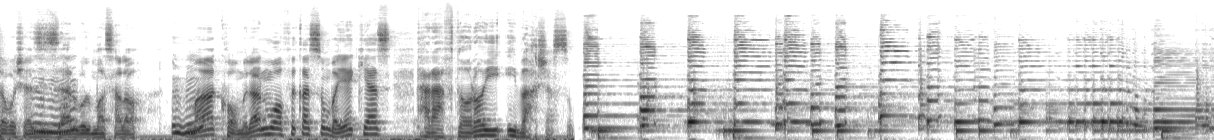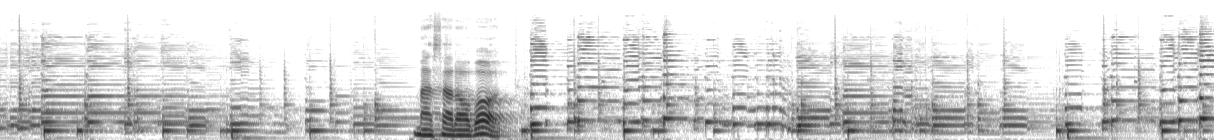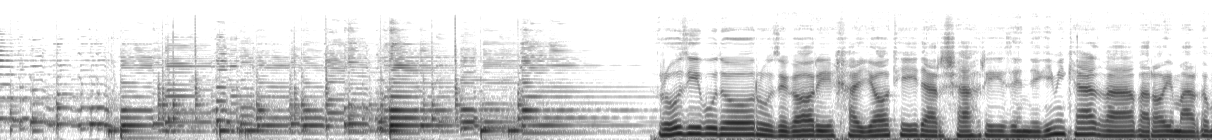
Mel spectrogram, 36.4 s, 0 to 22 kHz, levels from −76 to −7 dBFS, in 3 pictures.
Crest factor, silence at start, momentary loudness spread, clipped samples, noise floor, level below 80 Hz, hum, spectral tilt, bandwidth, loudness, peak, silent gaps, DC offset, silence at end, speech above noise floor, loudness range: 18 dB; 0 s; 13 LU; under 0.1%; -48 dBFS; -48 dBFS; none; -5.5 dB/octave; 16 kHz; -26 LUFS; -8 dBFS; none; under 0.1%; 0 s; 25 dB; 9 LU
